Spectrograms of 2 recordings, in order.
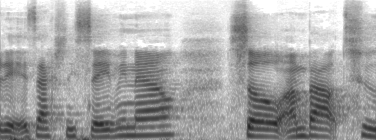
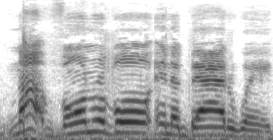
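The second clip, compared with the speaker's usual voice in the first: ordinary talk, nothing marked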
